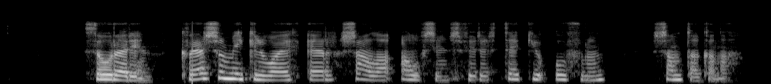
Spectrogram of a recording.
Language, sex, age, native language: Icelandic, female, 30-39, Russian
